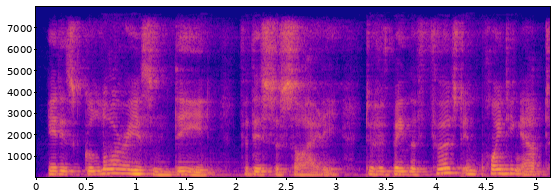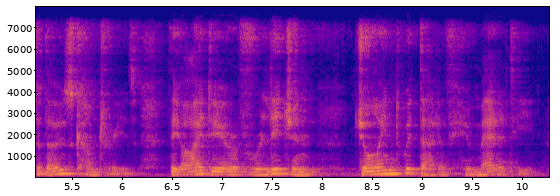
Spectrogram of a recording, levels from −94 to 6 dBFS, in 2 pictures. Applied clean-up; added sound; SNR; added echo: neural separator model SepFormer DNS4.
